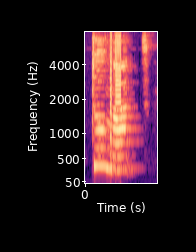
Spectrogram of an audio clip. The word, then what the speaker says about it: tomate: T-O, M-A, T-E, tomate. Et encore, dans le mot tomate, il y a la lettre E que je ne la prononce pas. Elle est muette.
